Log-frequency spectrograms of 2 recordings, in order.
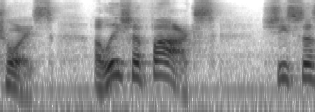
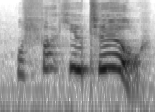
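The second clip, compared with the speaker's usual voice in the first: a slow, much higher offended comeback; indignant high retort; 12 semitones higher, 3 dB louder than usual. Real, not acted. Reviewer snapping back at Daniel Bryan's answer, high and offended. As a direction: fire it back, mock hurt and high.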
